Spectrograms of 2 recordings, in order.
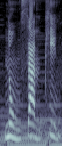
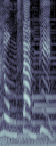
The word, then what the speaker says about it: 农产品: 农产品。农产品。弄个3瓶来啊！3瓶，6瓶给你都没问题。 3瓶苹果汁，弄3瓶，不是啊？什么？你就知道吃对农产品。对啊，农产品是产品，不是3瓶。听，It sounds like give me 3 bottles, but it actually means agricultural product.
